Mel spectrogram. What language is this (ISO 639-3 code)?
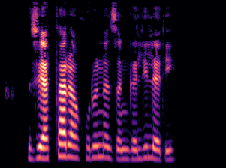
pus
